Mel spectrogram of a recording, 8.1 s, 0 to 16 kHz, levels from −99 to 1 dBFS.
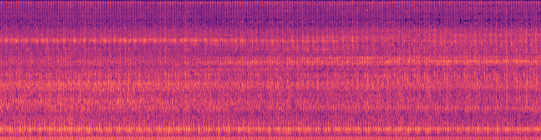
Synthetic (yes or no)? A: no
